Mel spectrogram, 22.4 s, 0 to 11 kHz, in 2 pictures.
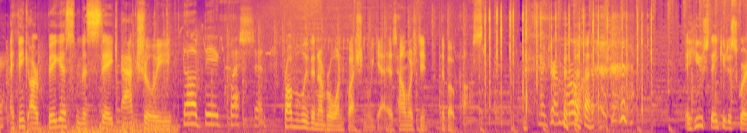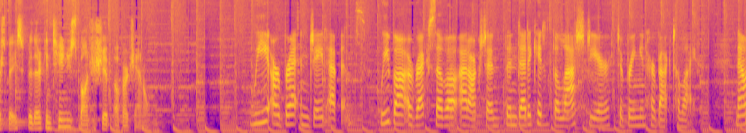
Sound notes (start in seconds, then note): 7.8 both laughing; 8.3 drum rolling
